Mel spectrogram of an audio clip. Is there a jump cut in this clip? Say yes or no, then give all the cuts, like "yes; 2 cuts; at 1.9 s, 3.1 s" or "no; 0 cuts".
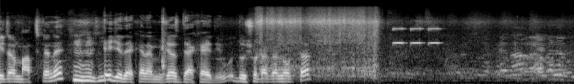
no; 0 cuts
